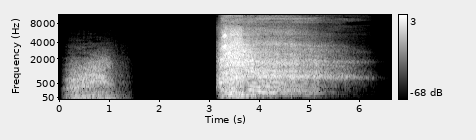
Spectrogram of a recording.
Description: Minecraft Version Minecraft Version snapshot Latest Release | Latest Snapshot snapshot / assets / minecraft / sounds / mob / phantom / swoop2.ogg Compare With Compare With Latest Release | Latest Snapshot
swoop2.ogg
